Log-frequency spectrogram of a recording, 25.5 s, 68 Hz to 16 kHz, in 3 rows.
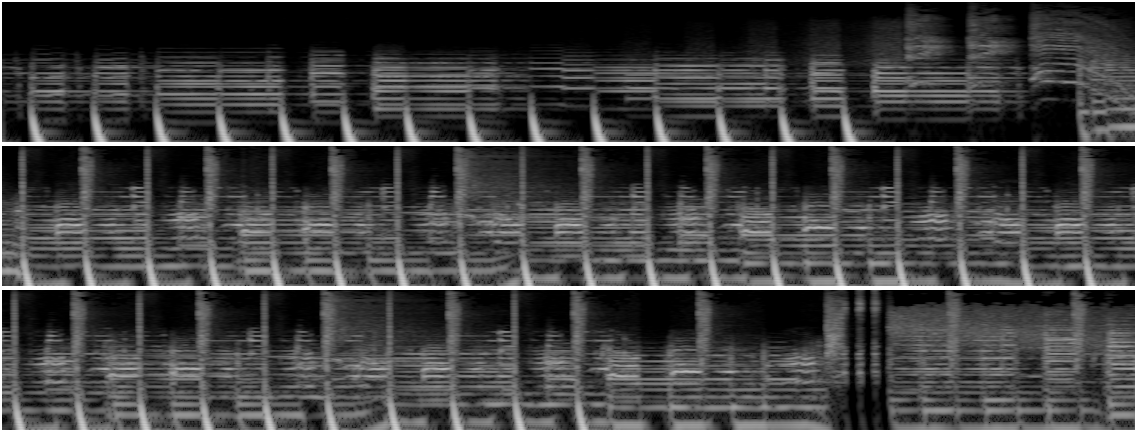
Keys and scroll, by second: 13.4 Escape, 16.4 Escape.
